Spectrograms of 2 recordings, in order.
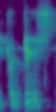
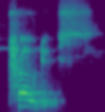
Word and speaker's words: produce: of this word is produce notice that the stress is on the first syllable produce produce this noun is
